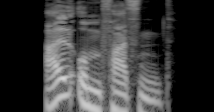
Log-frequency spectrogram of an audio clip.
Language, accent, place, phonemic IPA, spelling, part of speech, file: German, Germany, Berlin, /alʔʊmˈfasn̩t/, allumfassend, adjective, De-allumfassend.ogg
- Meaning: 1. all-embracing 2. universal, global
